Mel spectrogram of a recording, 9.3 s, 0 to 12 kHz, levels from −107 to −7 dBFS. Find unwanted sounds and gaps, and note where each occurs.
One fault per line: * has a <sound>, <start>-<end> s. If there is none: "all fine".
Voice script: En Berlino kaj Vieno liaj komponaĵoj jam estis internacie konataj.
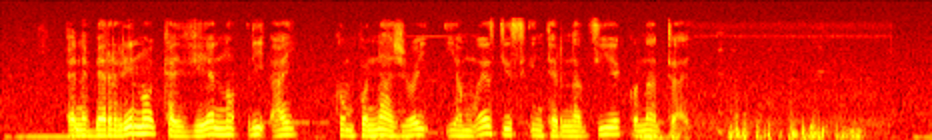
* has a laugh, 7.2-8.7 s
